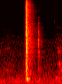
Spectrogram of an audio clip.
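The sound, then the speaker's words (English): A die being re-rolled clatters onto a hard surface: one sharp clack followed by a softer bounce and a faint final tap, with no talking. “I will use my accurate to re-roll one of my dice.”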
